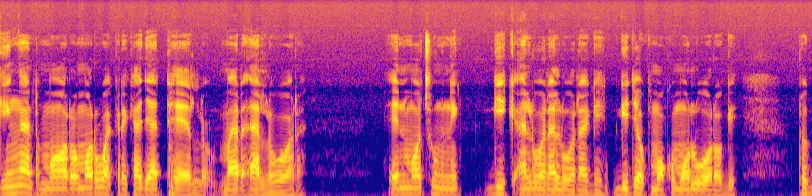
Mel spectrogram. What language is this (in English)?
Luo (Kenya and Tanzania)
